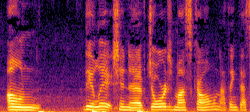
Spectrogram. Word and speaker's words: Moscone: very significant impact on the election of george moscone i think that's how you say it as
